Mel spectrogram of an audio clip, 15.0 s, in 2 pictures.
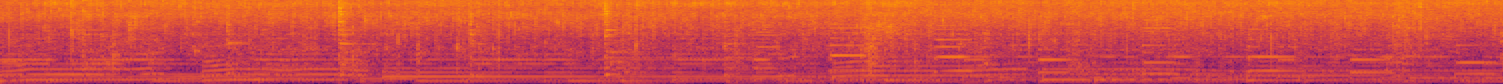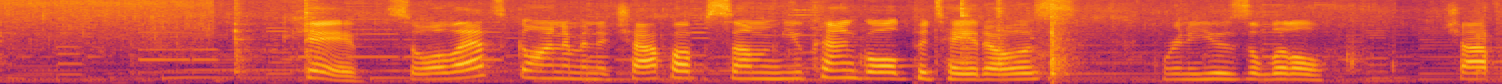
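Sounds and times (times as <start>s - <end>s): fish and bacon sizzling: 0.0s - 15.0s
soft instrumental music: 0.0s - 15.0s
metal tongs tapping and scraping: 1.1s - 3.8s, 8.6s - 9.2s.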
